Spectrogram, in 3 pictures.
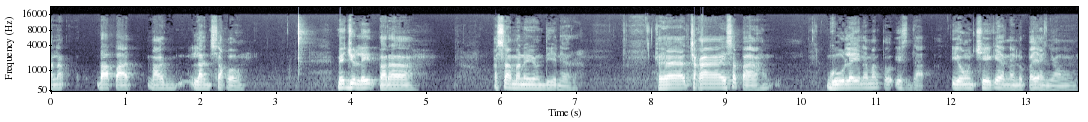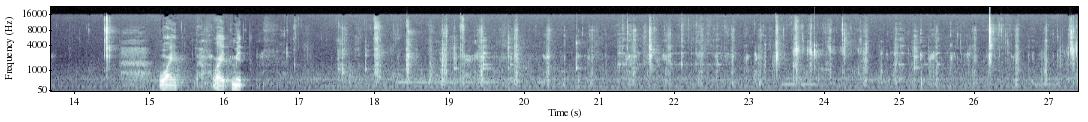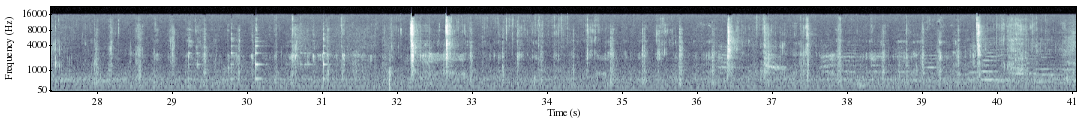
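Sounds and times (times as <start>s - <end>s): steady low hum: 0.0s - 41.0s
man chewing: 14.0s - 41.0s.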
